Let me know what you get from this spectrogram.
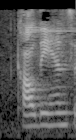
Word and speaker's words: Chaldeans: I don't know if I was the only one, but when I was reading 6:22, I just found the Chaldeans, is that how you say it? – Yes.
